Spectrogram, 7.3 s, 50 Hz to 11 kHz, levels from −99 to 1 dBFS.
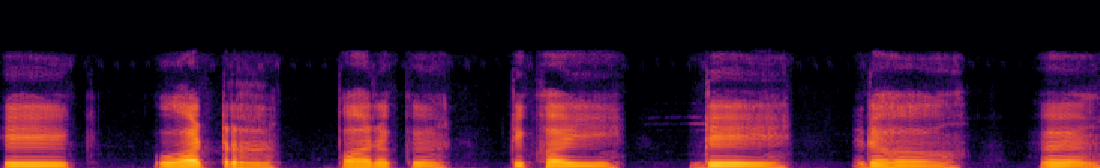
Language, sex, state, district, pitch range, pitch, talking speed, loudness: Hindi, male, Rajasthan, Bikaner, 135-145 Hz, 140 Hz, 55 wpm, -20 LUFS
